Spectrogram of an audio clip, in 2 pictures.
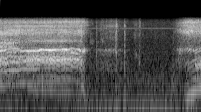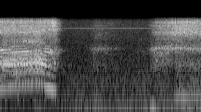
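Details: Sleeping subject, described as holding Valentine's gifts, snoring loudly: rattling snores on each in-breath with quieter out-breaths between. Snoring.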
